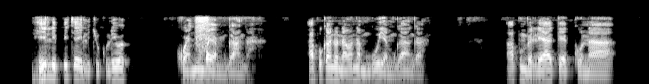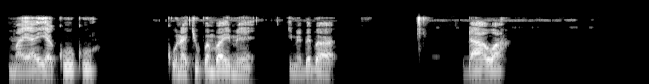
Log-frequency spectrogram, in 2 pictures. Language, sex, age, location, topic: Swahili, male, 18-24, Wajir, health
